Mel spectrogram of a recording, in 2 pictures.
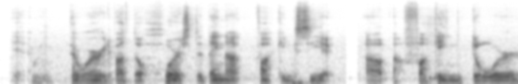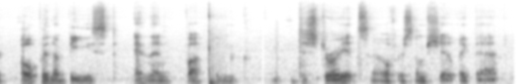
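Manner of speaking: hushed, very quiet whispering. Whispering in character to Androck about the others' worry over the horse: whispering in character. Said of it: "whisper to Androck".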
